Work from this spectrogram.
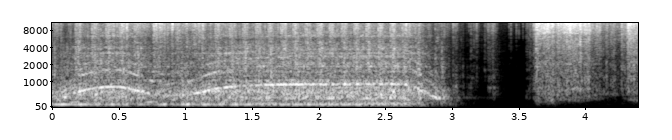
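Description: A sewing machine runs steadily with a fast, rhythmic stitching whir, then stops abruptly; a brief clatter follows before a loud noise resumes.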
